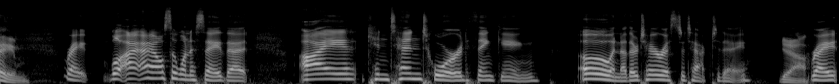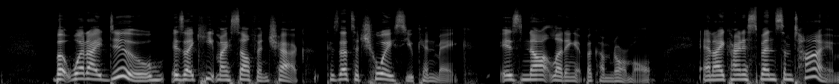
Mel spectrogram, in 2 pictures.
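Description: No technical faults can be heard anywhere in the speech. Nothing in the recording calls for a time stamp or a note on how it was captured or delivered.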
